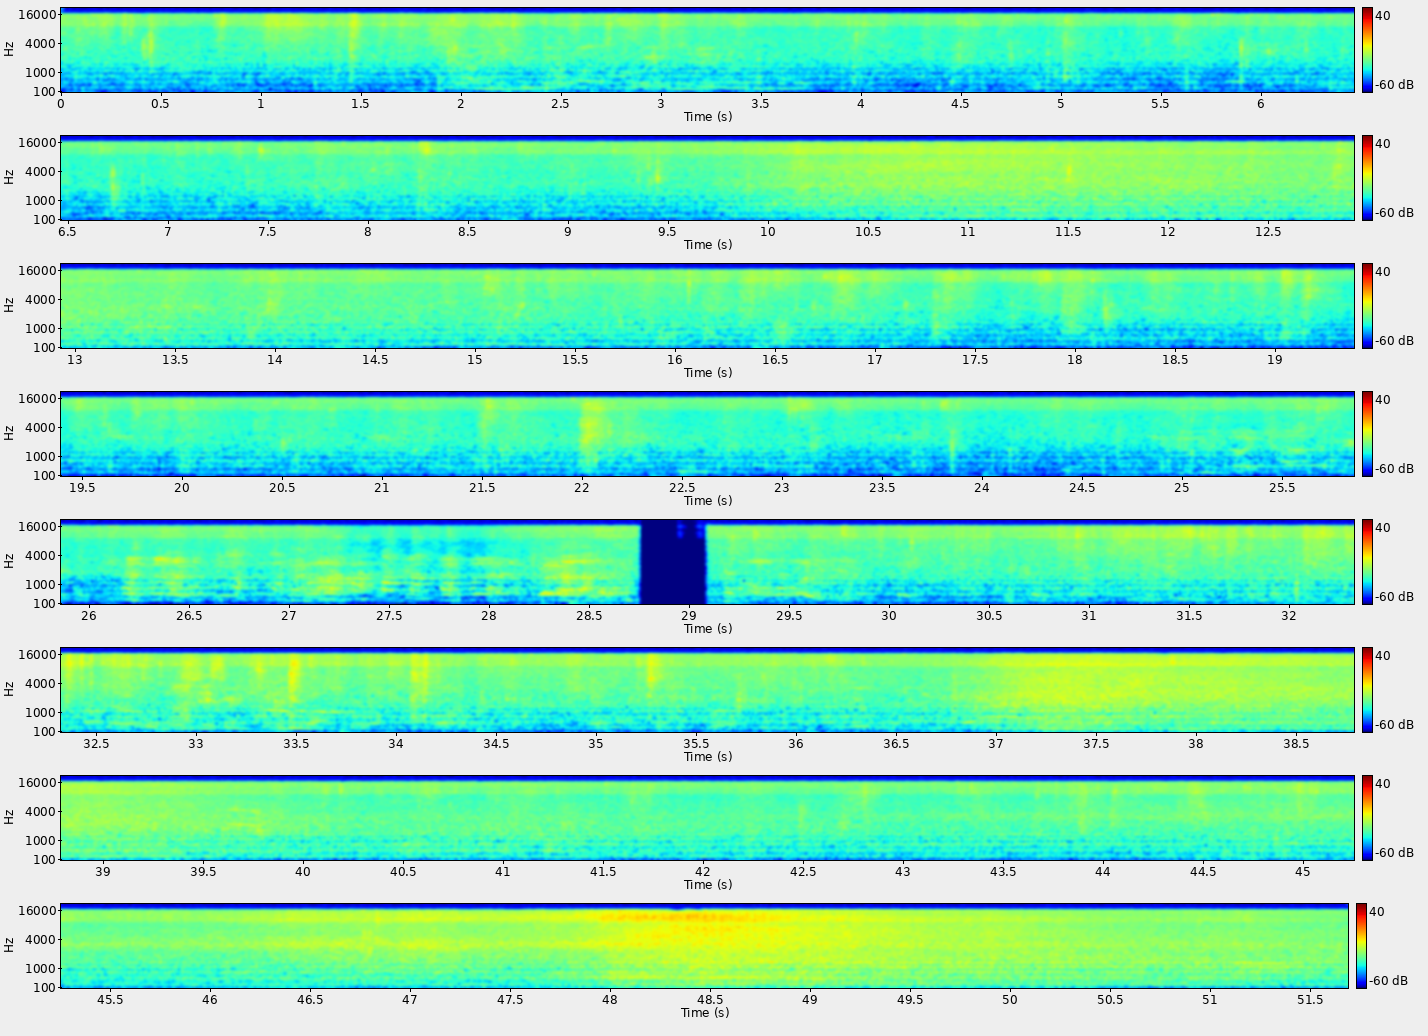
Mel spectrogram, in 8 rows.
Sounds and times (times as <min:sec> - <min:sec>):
Walk, footsteps: 0:00.0 - 0:09.6, 0:12.7 - 0:26.0, 0:29.7 - 0:36.8, 0:39.6 - 0:45.5
Speech: 0:01.8 - 0:07.5, 0:24.4 - 0:37.4, 0:44.4 - 0:45.5.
